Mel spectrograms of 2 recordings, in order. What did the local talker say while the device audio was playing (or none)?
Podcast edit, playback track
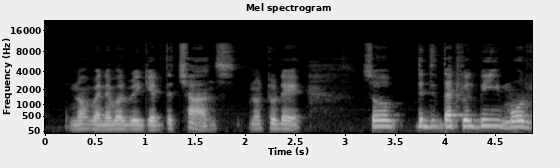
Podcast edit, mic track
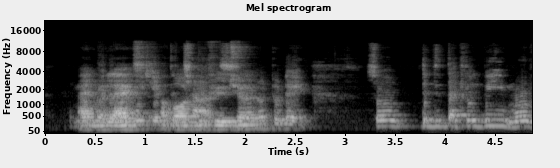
and relaxed about the future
